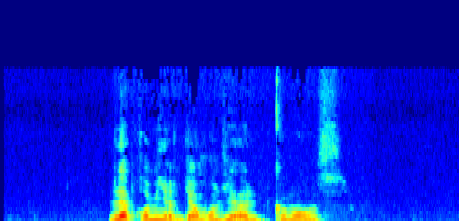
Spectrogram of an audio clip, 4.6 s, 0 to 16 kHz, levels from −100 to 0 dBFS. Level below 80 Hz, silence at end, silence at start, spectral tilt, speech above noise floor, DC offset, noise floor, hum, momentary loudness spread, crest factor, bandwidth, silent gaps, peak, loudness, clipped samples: -56 dBFS; 1.4 s; 1.1 s; -8.5 dB/octave; 49 dB; under 0.1%; -75 dBFS; none; 11 LU; 22 dB; 11 kHz; none; -8 dBFS; -27 LUFS; under 0.1%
